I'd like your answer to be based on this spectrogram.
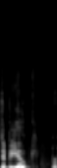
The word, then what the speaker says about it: Dubuque: Side note to your Dubuque story, Keith Carl says, people get pissed when outsiders make fun and pronounce it as Dubuque. – Wait, people really pronounce it that way? – Dubuque? It's Dubuque, bro.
